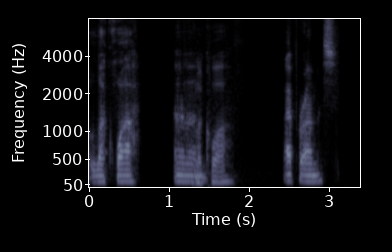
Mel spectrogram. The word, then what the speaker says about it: LaCroix: uh that being said if lacroix decides to uh sponsor us i will even pronounce the name properly and call la cua i don't know i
